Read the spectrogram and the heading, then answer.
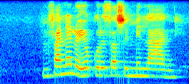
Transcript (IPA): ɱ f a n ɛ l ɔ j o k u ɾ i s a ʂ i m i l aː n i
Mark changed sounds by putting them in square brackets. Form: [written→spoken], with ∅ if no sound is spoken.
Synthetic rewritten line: ɱ f a n ɛ l ɔ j o k u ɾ i s a ʂ i m i l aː n i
